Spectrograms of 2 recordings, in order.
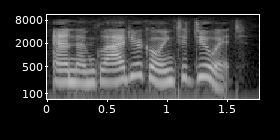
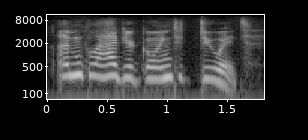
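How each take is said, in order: First: Firm and unbending, louder; stern, unyielding order; inflexible dictation. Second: Higher, mournful repeat; glum, reluctant echo; dismal echo. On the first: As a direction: dictate each word, no give. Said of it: "dictated Polly inflexibly". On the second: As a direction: echo it back in misery. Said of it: "echoed Alexia in a dismal tone". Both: A narrator's reading.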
